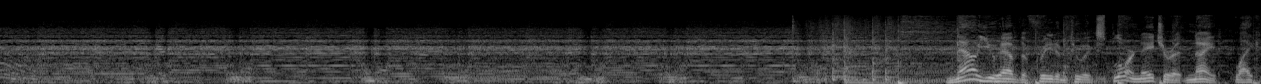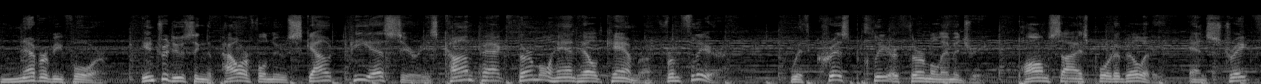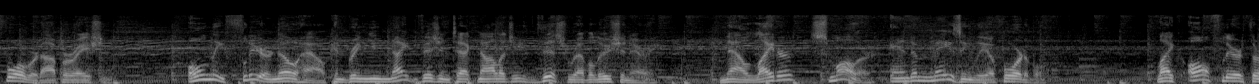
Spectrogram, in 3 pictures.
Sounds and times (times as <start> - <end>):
Music: 0.0 - 37.8
Speech: 9.5 - 19.9, 20.5 - 26.4, 27.1 - 31.8, 32.4 - 35.7, 36.8 - 37.8.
